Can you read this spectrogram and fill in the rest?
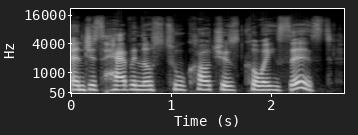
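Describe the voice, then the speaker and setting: Candid laid-back Brooklyn woman, smooth voice. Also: medium pitch, level tone, measured pace, dry recording, clean studio sound. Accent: Brooklyn with a light Saint Lucian trace. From Saint Lucia, raised in Brooklyn, New York. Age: 30s. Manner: candid and laid back, lots of "like" and "very much so", swears freely. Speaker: podcast host. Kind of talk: casual solo podcast monologue.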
